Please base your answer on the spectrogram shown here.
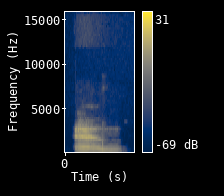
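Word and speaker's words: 円: I know in English it's pronounced yen, but in Japanese is it en? Like goen? It's always en, unless in certain situations, I think.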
